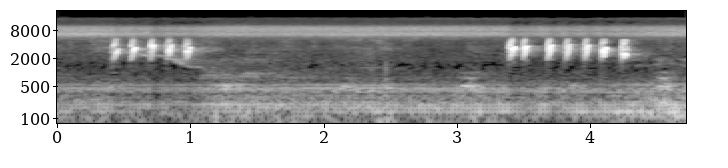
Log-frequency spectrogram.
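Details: Young hand-reared bulbul (pulangga), 16 days old and learning to fly in the open, begs for its mother with two rapid bursts of five or six shrill chirps, a two-second gap between them, against a constant high insect drone.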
